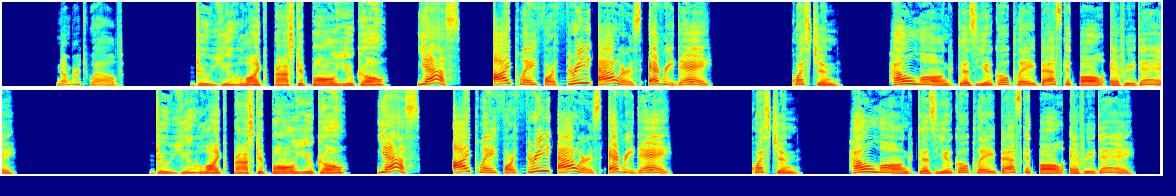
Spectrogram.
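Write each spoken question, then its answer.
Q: How long does Yuko play basketball every day?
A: For 3 hours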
